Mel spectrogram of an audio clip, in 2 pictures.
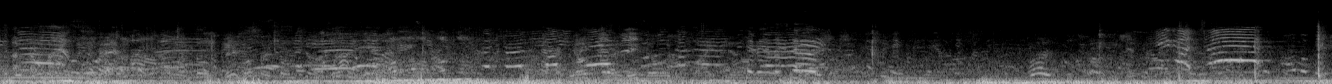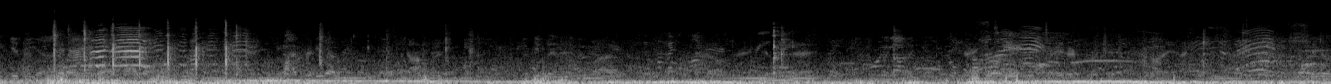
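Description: Young women shout and call out across an open field.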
